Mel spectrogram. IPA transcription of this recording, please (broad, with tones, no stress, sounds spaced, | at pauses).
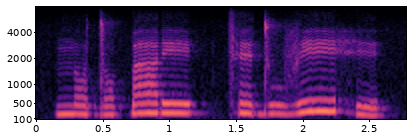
n ɔ˨ d ɔ˨ k͡p a˦ ɾ e˦ | tʰ ɛ˨ d u˨ v eː˦ h ɪ˨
